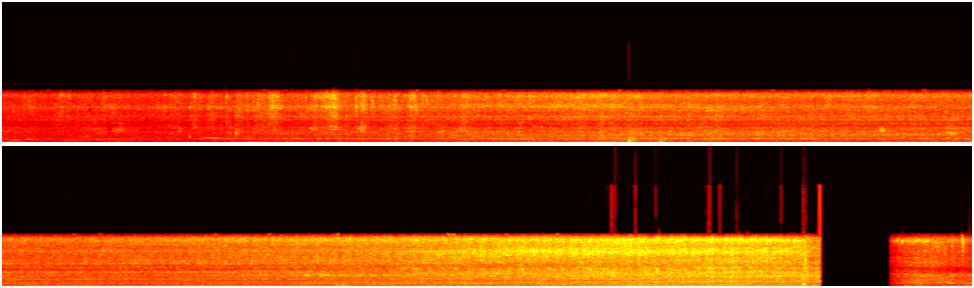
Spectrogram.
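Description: Engine of a vintage flatbed truck running as it drives up the street toward the microphone, a low steady rumble that grows louder as it nears, before the sound cuts off at the very end.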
